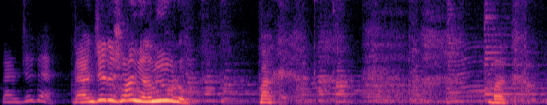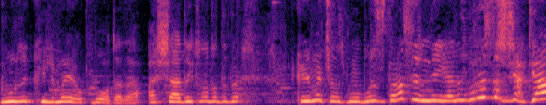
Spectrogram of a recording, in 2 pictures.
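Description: Very high-pitched woman ranting while gaming. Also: animated, normal speed, long pauses, mellow, faint music behind. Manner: irritable, swears constantly, rants at the game. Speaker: gaming video creator. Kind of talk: ranting gameplay commentary. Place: small bedroom at home.

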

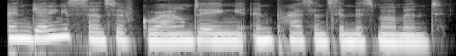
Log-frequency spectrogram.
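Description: In a low voice, a woman guides a body scan meditation, speaking calmly, gently and without hurry, with long pauses left between her words.

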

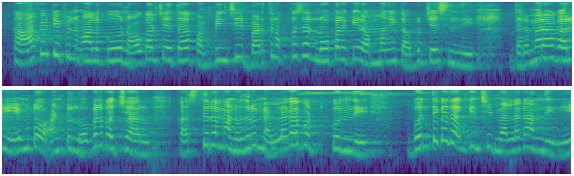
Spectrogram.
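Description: A woman narrating a novel aloud in an even, unhurried reading. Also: high-pitched. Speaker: novel reader. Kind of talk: storybook narration.

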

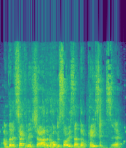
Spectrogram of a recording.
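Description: Man doing a bumbling loud detective. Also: high voice, lively intonation, very fast, soft background music. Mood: eager. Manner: loud, stumbling, keeps saying sir. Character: bumbling eager male detective.

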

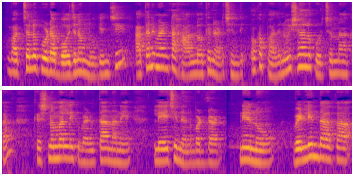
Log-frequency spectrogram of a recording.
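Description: A woman narrating an audiobook story in a steady, measured voice. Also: lowish voice, roomy sound, a little hiss or hum.

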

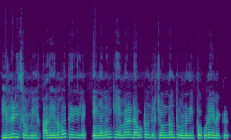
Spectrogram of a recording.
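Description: A woman's voice: high voice, level tone, fast talker, a little mellow, dry recording. A woman voicing young women in a Tamil-language cartoon, in worried, confiding chatter.

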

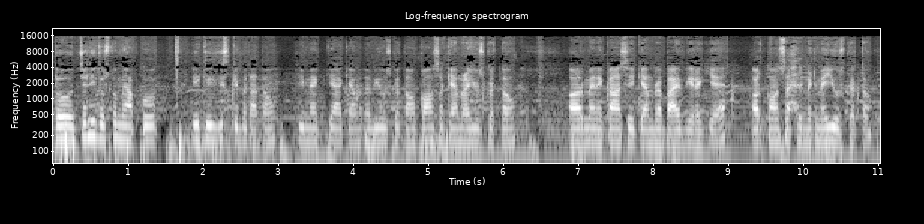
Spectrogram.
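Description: A man's voice: mid-range voice, little pitch movement, fairly quick. A young man casually showing his gear outdoors, talking in a rambling way with many filler words. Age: young adult. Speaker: vlogger. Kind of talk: casual chat. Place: outdoors on a hillside by a motorbike. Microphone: camera held by a helper a few steps away. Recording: distant outdoor camera audio with loud music.

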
